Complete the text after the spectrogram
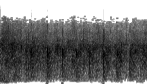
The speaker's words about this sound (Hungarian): Azt még azért hadd kérjem, hogy álljanak fel azok, akik Muraszombatból jöttek. Igen, egy tapsot adjunk nekik.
